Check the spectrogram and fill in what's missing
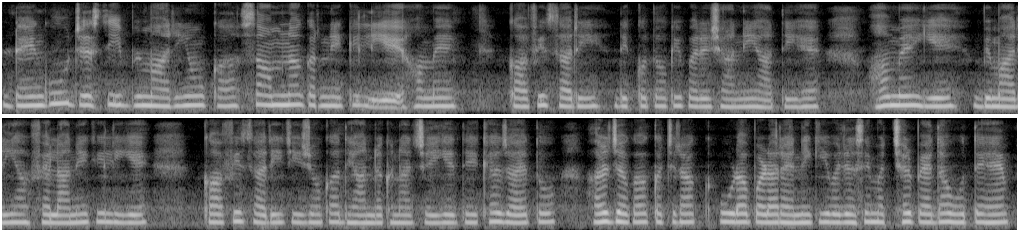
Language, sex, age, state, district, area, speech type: Hindi, female, 30-45, Rajasthan, Jaipur, urban, spontaneous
